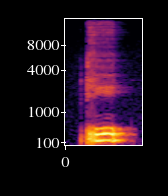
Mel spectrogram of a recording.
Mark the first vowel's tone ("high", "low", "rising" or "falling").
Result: falling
